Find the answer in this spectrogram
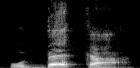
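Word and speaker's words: אודך: Então eu tenho Odeca, Odeca, O, primeira sílaba, D mais E, D, segunda sílaba, e K mais A, terceira sílaba.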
